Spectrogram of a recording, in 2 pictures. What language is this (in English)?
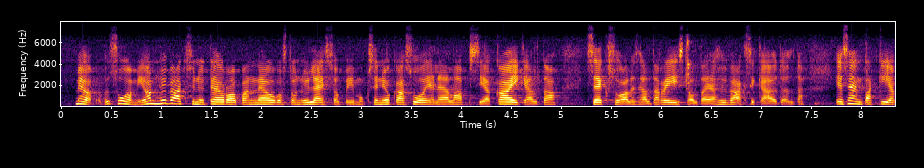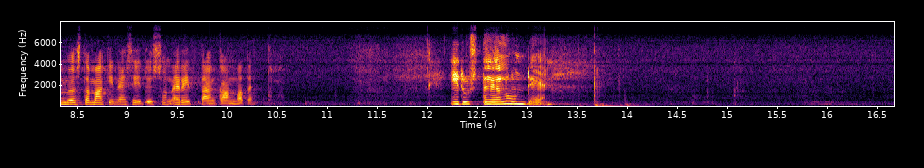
Finnish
